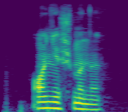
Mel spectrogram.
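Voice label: "онишмыны", Komi, male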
